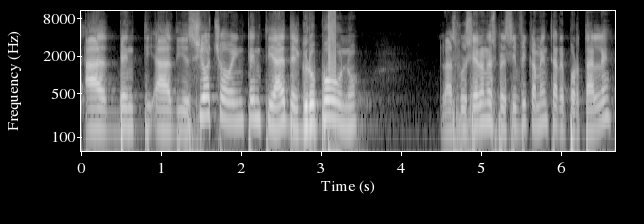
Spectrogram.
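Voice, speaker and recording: A man's voice: on the high side, fairly bright tone, smooth. Man lecturing a seminar crowd. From Colombia. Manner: conversational lecturing, quizzes the audience, jokes. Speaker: accountant presenting to a seminar. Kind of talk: live seminar presentation.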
